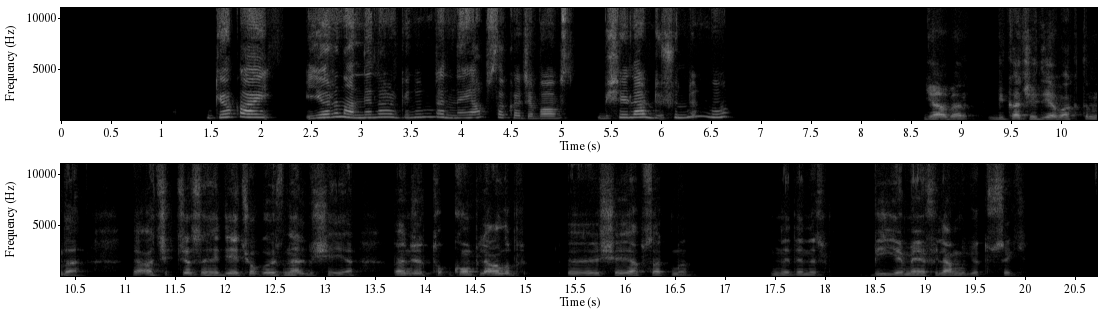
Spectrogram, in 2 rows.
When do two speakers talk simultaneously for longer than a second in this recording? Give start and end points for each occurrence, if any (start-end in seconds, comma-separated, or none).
none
